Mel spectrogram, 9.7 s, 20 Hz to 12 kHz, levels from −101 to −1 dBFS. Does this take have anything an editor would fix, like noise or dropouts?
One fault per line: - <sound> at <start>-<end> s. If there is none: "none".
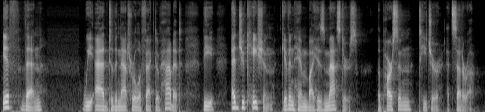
none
